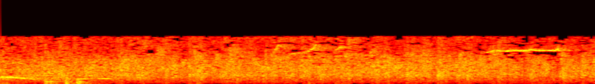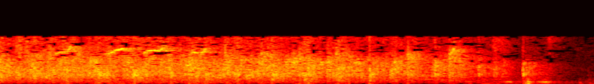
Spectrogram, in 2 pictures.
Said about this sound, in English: This once a year, Kids Church Prize Giving. So why don't we give a big cheer and clap to all those people who give up voluntarily their time every Sunday morning to teach their kids.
